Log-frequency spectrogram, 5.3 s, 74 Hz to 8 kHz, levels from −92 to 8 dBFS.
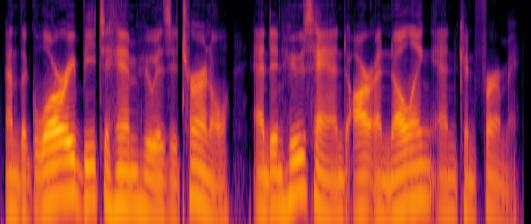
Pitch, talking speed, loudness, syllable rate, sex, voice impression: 105 Hz, 190 wpm, -19 LUFS, 5.3 syllables/s, male, masculine, adult-like, clear, sincere, slightly unique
